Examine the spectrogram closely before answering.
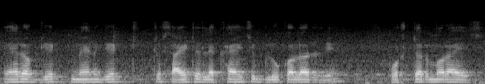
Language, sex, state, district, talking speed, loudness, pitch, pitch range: Odia, male, Odisha, Khordha, 185 wpm, -16 LUFS, 115 Hz, 110-120 Hz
